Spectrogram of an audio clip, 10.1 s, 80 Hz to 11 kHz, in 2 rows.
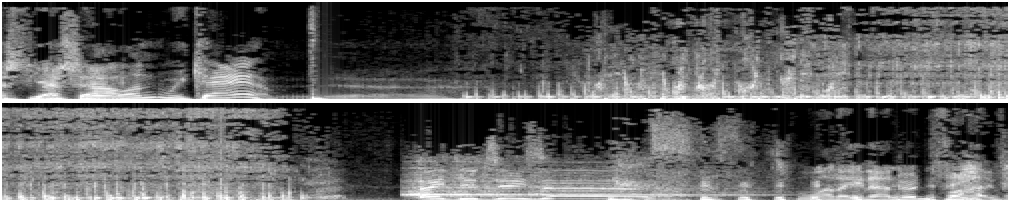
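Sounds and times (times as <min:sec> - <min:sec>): water bubbling through a bong: 0:02.0 - 0:06.8
steady tone: 0:07.0 - 0:09.5.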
